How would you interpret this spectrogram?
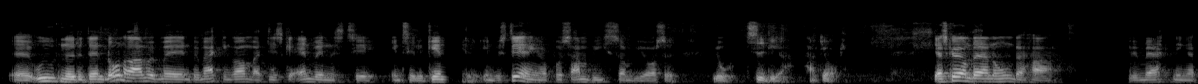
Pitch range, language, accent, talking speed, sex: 105-140 Hz, Danish, native, 170 wpm, male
